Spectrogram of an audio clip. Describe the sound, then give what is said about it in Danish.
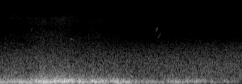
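Wind buffets the microphone on the Wadden Sea shore in a marsh as the tide turns, a steady low rumble that swells early and eases off toward the end. “Det er så Vadehavet, som ligger herude. Ja, det er Vadehavet, og, og der er på vej til at blive lav, eller højvande nu.”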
